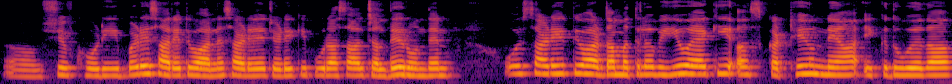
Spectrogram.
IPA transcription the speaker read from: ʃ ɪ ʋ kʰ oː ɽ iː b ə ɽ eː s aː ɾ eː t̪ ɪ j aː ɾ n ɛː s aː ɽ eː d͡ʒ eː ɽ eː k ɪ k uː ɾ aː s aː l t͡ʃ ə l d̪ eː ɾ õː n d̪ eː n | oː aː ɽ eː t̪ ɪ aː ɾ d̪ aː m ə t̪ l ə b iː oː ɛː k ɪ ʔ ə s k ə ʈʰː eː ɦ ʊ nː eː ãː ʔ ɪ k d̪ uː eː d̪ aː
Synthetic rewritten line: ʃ ɪ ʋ kʰ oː ɽ iː b ə ɽ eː s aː ɾ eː t̪ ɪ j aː ɾ n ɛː s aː ɽ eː d͡ʒ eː ɽ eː k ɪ p uː ɾ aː s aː l t͡ʃ ə l d̪ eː ɾ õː n d̪ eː n | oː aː ɽ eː t̪ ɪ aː ɾ d̪ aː m ə t̪ l ə b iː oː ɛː k ɪ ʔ ə s k ə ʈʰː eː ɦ ʊ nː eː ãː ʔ ɪ k d̪ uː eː d̪ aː

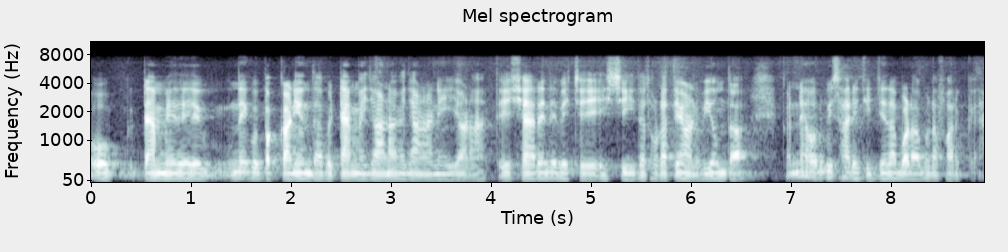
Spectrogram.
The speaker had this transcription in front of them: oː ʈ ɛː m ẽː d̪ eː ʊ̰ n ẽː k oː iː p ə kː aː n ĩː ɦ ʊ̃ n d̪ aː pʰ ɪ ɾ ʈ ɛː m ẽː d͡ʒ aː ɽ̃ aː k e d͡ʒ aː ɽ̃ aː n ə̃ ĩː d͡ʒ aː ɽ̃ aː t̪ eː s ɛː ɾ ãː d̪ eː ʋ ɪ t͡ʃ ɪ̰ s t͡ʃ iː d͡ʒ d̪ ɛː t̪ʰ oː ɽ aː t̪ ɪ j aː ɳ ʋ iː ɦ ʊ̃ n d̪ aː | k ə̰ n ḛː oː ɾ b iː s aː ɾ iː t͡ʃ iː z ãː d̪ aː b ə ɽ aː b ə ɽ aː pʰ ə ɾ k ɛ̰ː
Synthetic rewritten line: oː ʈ ɛː m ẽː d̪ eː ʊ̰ n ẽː k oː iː p ə kː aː n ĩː ɦ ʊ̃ n d̪ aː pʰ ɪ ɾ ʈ ɛː m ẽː d͡ʒ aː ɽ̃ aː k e d͡ʒ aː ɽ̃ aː n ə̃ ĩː d͡ʒ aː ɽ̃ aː t̪ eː ʃ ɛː ɾ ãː d̪ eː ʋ ɪ t͡ʃ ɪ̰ s t͡ʃ iː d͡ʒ d̪ aː t̪ʰ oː ɽ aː t̪ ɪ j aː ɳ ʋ iː ɦ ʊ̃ n d̪ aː | k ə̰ n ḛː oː ɾ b iː s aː ɾ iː t͡ʃ iː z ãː d̪ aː b ə ɽ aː b ə ɽ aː pʰ ə ɾ k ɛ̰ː

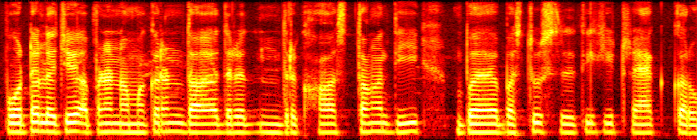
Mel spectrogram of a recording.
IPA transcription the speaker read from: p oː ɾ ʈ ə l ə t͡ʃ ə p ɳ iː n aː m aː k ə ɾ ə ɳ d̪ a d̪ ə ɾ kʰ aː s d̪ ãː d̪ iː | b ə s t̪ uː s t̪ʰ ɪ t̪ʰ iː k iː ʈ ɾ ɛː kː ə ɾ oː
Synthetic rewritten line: p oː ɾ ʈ ə l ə t͡ʃ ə p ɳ aː n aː m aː k ə ɾ ə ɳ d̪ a d̪ ə ɾ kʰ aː s t̪ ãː d̪ iː | b ə s t̪ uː s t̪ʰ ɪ t̪ iː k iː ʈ ɾ ɛː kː ə ɾ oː

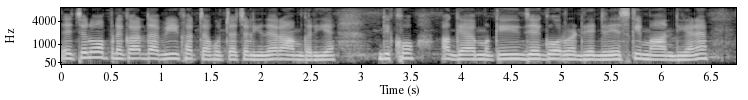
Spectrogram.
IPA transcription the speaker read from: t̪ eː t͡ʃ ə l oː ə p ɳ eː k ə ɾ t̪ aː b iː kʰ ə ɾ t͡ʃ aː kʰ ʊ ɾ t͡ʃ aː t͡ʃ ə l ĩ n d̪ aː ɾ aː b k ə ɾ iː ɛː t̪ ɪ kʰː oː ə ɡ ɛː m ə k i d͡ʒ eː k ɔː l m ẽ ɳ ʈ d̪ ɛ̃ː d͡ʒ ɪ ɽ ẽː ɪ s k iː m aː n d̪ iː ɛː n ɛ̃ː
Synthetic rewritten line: t̪ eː t͡ʃ ə l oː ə p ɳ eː k ə ɾ d̪ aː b iː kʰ ə ɾ t͡ʃ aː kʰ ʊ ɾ t͡ʃ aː t͡ʃ ə l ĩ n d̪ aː ɾ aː m k ə ɾ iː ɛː d̪ ɪ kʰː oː ə ɡ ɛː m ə k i d͡ʒ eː ɡ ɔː ɾ m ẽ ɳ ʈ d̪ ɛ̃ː d͡ʒ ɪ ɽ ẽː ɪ s k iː m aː n d̪ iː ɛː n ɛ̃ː

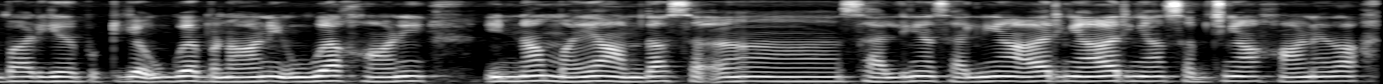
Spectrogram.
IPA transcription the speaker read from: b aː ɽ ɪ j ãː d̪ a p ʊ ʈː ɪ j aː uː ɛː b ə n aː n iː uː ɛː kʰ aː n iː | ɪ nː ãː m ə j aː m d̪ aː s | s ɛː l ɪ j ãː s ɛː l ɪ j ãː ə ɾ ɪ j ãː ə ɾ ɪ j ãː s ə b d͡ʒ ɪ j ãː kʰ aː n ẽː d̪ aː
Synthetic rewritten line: b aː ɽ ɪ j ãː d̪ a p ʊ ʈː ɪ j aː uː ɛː b ə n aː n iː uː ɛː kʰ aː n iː | ɪ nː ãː m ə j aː m d̪ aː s | s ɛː l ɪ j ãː s ɛː l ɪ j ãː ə ɾ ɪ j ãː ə ɾ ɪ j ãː s ə b d͡ʒ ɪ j ãː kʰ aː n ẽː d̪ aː

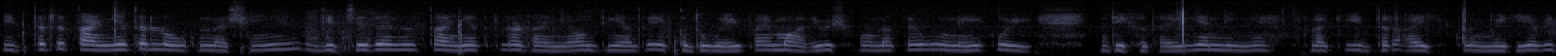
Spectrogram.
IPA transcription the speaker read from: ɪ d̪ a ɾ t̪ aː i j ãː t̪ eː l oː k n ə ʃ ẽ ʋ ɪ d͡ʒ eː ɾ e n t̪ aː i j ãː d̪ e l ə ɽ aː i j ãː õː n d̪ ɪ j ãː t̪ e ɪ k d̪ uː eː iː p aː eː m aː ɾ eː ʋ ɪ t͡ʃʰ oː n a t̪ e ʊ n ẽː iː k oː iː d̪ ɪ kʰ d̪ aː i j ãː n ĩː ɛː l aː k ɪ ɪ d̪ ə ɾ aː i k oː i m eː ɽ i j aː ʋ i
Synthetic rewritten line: ɪ d̪ ə ɾ t̪ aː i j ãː t̪ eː l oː k n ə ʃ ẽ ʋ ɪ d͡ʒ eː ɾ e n t̪ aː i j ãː t̪ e l ə ɽ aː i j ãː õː n d̪ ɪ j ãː t̪ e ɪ k d̪ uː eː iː p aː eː m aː ɾ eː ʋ ɪ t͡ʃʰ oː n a t̪ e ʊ n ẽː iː k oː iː d̪ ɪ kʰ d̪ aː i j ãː n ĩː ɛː l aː k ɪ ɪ d̪ ə ɾ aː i k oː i m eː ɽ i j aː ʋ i

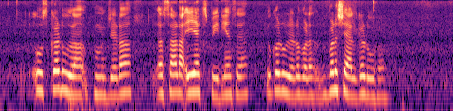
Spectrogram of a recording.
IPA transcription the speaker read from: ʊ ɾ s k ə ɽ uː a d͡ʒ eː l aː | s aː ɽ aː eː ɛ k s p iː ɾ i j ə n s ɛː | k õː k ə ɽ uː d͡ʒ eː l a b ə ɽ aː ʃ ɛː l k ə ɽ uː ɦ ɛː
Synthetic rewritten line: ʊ s k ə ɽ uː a d͡ʒ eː ɽ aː | s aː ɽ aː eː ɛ k s p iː ɾ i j ə n s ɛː | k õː k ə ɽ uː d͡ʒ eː ɽ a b ə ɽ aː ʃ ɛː l k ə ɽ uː ɦ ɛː

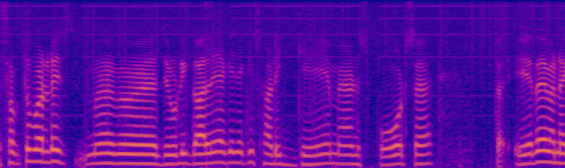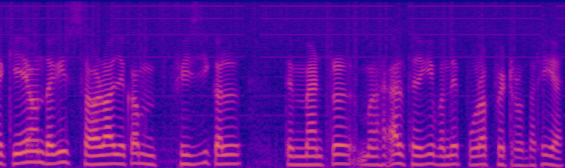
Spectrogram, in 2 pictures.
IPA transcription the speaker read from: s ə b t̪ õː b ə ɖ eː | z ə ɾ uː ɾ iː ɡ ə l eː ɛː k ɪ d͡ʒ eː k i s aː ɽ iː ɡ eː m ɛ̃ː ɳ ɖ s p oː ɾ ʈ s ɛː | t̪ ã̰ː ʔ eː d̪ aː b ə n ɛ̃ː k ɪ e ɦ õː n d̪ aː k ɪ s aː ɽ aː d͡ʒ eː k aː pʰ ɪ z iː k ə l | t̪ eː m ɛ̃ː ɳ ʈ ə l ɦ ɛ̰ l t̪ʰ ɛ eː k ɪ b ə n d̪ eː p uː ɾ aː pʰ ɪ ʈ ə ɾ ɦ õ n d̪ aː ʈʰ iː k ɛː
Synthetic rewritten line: s ə b t̪ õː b ə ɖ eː | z ə ɾ uː ɾ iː ɡ ə l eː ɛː k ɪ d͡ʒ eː k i s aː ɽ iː ɡ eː m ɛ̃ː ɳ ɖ s p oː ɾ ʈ s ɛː | t̪ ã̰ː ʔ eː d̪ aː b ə n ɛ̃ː k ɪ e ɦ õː n d̪ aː k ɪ s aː ɽ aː d͡ʒ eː k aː pʰ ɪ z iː k ə l | t̪ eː m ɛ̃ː ɳ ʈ ə l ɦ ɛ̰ l t̪ʰ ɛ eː k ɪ b ə n d̪ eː p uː ɾ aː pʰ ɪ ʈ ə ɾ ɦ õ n d̪ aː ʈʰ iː k ɛː

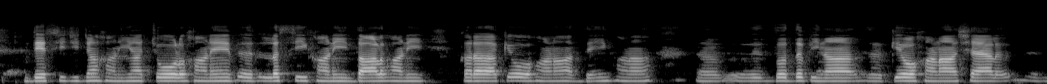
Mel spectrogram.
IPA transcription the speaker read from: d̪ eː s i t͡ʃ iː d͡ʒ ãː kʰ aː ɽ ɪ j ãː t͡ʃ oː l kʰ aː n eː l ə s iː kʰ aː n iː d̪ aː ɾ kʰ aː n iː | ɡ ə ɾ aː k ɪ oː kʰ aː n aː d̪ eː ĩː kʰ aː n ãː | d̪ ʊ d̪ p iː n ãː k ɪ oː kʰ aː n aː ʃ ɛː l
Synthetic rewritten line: d̪ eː s iː t͡ʃ iː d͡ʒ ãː kʰ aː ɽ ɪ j ãː t͡ʃ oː l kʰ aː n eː l ə s iː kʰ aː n iː d̪ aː l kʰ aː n iː | k ə ɾ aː k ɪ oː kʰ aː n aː d̪ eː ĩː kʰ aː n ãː | d̪ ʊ d̪ p iː n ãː k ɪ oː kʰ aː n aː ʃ ɛː l

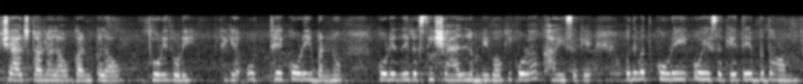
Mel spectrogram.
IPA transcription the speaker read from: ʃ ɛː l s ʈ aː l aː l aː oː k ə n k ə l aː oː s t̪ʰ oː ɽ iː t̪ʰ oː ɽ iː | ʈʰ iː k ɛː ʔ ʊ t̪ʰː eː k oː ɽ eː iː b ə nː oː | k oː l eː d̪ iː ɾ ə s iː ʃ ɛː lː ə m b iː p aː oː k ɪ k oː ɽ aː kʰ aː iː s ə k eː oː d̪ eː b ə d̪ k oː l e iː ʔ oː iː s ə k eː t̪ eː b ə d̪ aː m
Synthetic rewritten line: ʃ ɛː l s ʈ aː l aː l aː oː k ə n k ə l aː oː t̪ʰ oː ɽ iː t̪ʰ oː ɽ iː | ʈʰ iː k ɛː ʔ ʊ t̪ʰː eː k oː ɽ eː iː b ə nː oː | k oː ɽ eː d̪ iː ɾ ə s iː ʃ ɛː lː ə m b iː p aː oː k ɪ k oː ɽ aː kʰ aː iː s ə k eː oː d̪ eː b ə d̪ k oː ɽ e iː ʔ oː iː s ə k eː t̪ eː b ə d̪ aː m

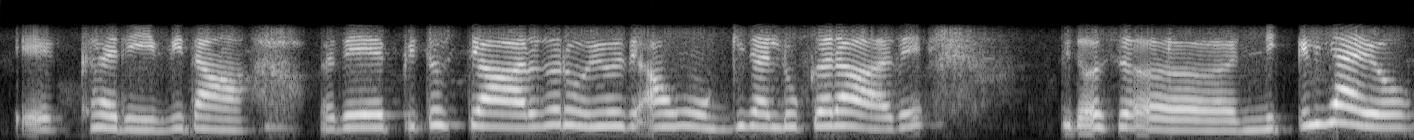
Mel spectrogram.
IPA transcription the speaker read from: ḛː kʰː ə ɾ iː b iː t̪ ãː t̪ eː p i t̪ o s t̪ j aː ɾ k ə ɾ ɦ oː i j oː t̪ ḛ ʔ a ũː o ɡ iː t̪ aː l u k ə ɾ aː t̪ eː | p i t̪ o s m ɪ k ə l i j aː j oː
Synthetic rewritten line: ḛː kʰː ə ɾ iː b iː t̪ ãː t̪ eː p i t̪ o s t̪ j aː ɾ k ə ɾ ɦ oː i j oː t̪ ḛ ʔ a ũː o ɡ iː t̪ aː l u k ə ɾ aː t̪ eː | p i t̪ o s n ɪ k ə l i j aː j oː

